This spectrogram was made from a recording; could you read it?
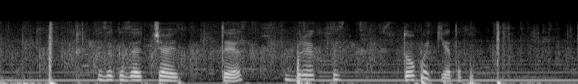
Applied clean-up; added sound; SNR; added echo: none; Wind instrument, woodwind instrument + Applause; 12 dB; none.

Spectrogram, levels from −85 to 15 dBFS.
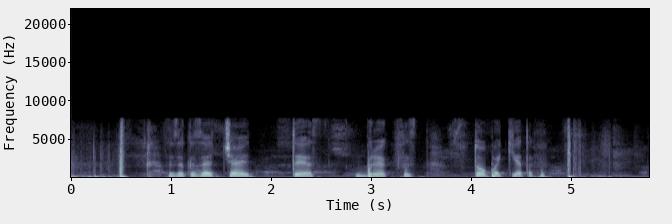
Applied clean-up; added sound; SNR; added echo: none; none; none; none.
